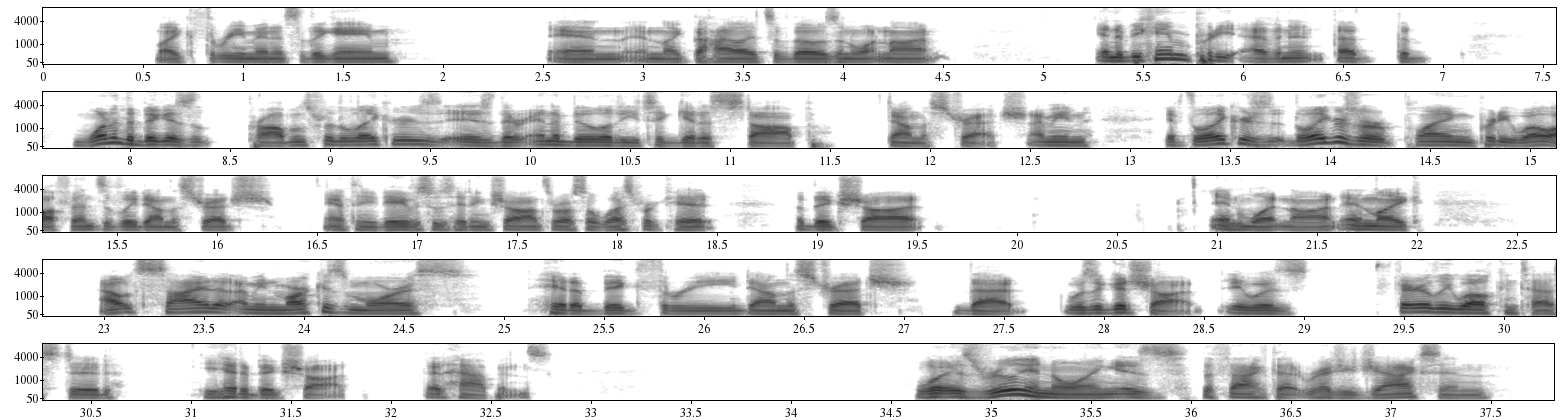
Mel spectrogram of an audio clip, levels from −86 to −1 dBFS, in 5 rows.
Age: 20-39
